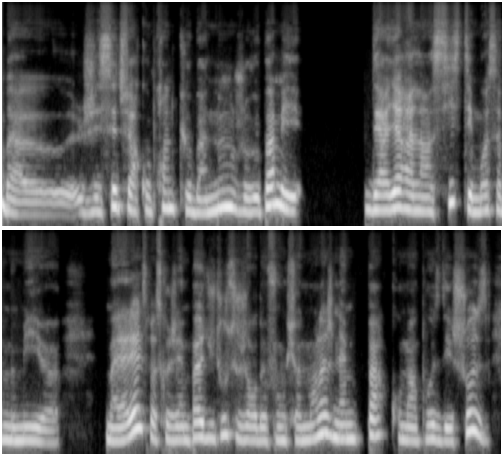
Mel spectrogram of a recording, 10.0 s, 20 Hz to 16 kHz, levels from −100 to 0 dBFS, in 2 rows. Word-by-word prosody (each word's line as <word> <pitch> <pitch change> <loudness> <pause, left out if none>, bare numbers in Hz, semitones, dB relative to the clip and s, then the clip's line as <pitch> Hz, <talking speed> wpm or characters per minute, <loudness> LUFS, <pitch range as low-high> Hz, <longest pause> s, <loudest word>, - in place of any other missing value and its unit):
Ben, 175 -4 +1
heu, 160 -2 -6
j'essaie 190 +7 +1
de - - -3
faire 235 -6 -2
comprendre 235 +4 -1
que 215 - -4
ben, 180 -2 -2
non, 240 +6 +5
je 200 -4 -3
veux 190 0 0
pas, 270 - +6
mais 225 -9 +4 0.6
derrière, 220 +2 +4
elle 210 -1 0
insiste 200 - -2
et 215 - +5
moi, 195 +2 -2
ça 210 0 -5
me 190 -2 0
met, 185 -1 0
heu, 155 -1 -10 0.5
mal 180 -2 -1
à 190 - 0
l'aise 340 +7 +6
parce 195 - -4
que 200 - -4
j'aime 185 0 -3
pas 220 +2 +3
du 210 -1 -3
tout 255 +5 -2
ce 245 -5 -7
genre 190 -1 -3
de 180 - -2
fonctionnement-là, 185 +7 -1
je 255 - -1
n'aime 205 -2 0
pas 245 +4 -3
qu'on 200 - -8
m'impose 185 +2 -4
des 175 -1 -2
choses 280 - +1
200 Hz, 250 wpm, -20 LUFS, 185-230 Hz, 0.6 s, pas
